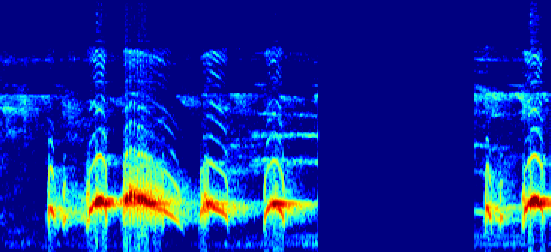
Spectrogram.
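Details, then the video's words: Spotted dove cooing vigorously, used as a lure to make other doves call: a phrase of soft, mellow, rising-then-falling coo notes, followed by a pause of about two seconds and the start of another phrase, with a clean, quiet background. "Suara Tekukur Gacor Buat Pancingan"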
